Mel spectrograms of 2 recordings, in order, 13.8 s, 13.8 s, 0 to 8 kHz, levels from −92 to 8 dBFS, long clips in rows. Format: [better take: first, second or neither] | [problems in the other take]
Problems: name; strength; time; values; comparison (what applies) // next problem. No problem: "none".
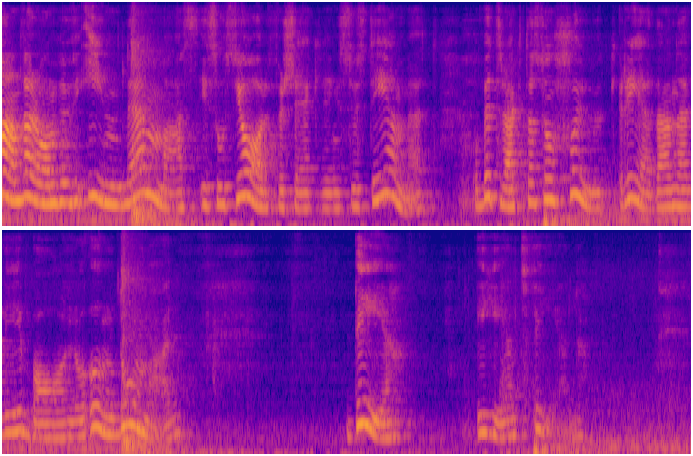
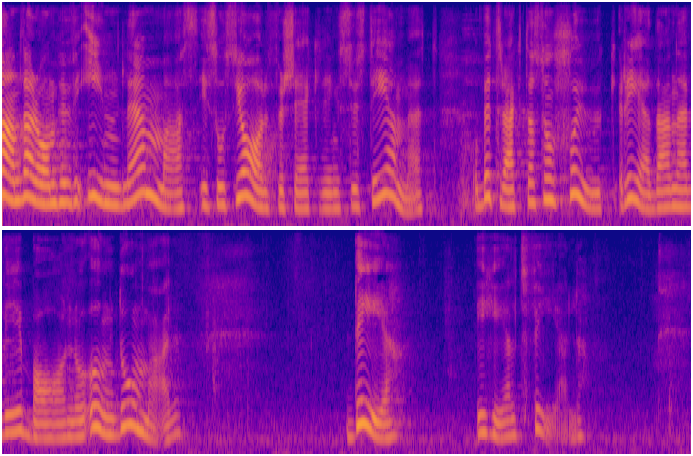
second | background sound (Sliding door / Slam); 13 dB below the speech // room echo; dies away in 0.4 s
